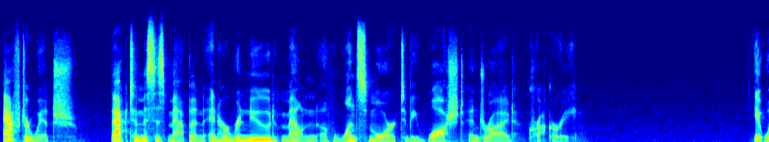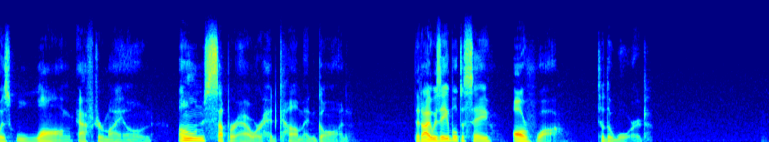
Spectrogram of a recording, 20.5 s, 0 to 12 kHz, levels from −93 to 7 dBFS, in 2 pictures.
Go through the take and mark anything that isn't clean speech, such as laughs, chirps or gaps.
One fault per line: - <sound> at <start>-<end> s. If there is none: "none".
none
